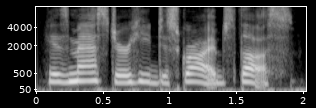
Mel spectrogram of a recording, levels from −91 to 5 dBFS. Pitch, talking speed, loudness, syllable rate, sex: 230 Hz, 150 wpm, -15 LUFS, 4.3 syllables/s, female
